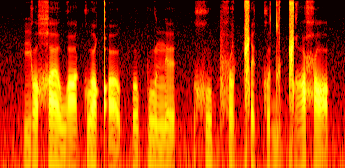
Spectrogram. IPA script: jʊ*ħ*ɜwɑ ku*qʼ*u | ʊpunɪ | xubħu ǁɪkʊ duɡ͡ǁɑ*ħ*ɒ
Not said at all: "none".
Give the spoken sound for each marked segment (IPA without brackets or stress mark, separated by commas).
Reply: χ, qʼ, ħ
